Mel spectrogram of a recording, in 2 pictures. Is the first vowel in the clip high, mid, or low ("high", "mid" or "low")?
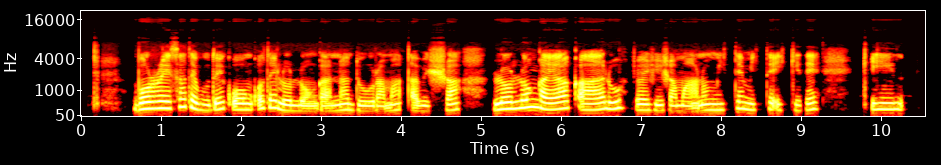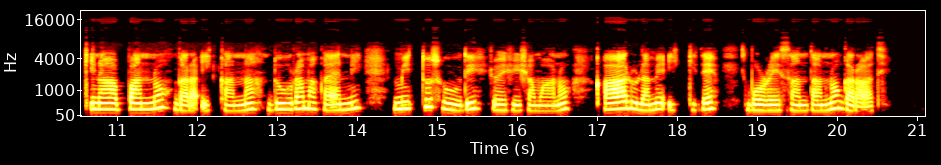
mid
